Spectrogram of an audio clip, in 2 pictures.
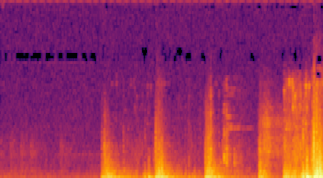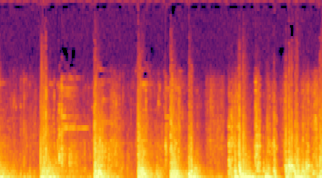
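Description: Metal tools clank and bang against a wooden wagon bed.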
